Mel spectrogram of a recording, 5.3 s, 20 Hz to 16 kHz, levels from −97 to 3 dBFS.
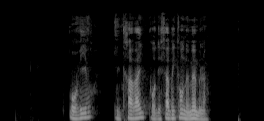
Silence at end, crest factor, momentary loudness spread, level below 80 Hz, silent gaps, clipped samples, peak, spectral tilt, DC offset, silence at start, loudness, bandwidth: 1.1 s; 22 dB; 12 LU; -64 dBFS; 2.02-2.29 s; under 0.1%; -22 dBFS; -6.5 dB/octave; under 0.1%; 1.4 s; -42 LUFS; 10.5 kHz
